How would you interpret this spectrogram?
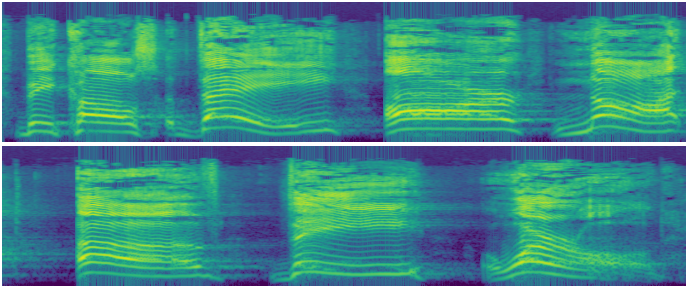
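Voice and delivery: slow, halting word-by-word reading; reading like a first grader. Shown as a demonstration. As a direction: read it slowly, one word at a time, for emphasis. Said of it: "I'm slowing down and reading like a first grader on purpose".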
